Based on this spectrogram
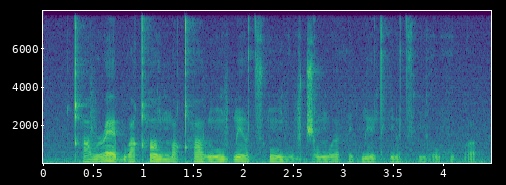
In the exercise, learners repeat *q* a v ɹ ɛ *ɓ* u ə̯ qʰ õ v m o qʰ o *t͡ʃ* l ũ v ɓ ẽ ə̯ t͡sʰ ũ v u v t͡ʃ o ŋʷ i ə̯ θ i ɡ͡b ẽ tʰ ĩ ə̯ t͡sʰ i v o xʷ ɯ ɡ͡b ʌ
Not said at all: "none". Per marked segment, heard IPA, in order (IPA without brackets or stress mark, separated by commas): qʰ, ɓ, none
